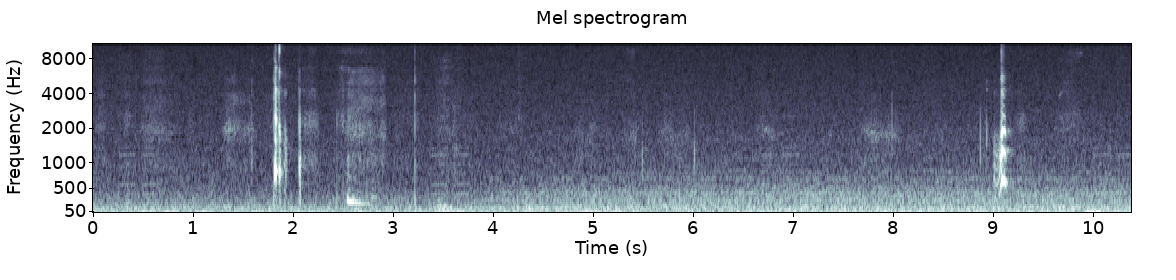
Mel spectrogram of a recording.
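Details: Hiccups of a little boy with a pacifier, his body shaking with each hiccup.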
